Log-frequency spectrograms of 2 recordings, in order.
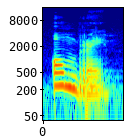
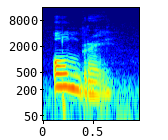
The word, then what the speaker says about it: hombre: a sound or in hombre hombre once again that H is silent we go right to the Oh hombre which means man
